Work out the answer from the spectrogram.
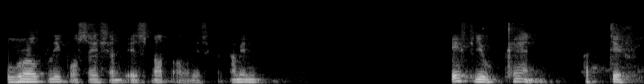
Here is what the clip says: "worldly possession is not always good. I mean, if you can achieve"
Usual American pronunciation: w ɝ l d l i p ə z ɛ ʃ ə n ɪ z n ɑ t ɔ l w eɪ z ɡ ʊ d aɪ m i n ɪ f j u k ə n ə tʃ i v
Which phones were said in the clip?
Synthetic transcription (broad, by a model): w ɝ l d l i p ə s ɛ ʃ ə n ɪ s n ɑ t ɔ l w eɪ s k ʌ aɪ m i n ɪ f j u k ə n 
